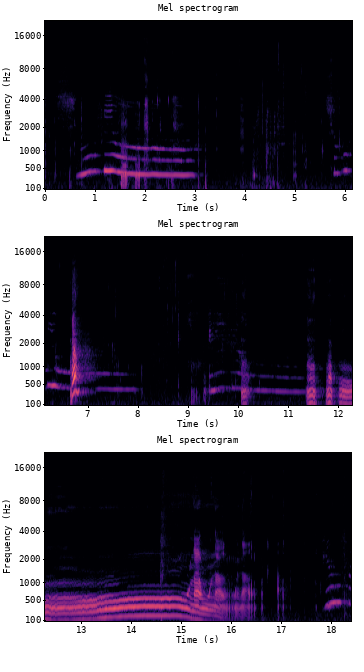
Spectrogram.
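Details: A five-year-old West Highland White Terrier howling for his best friends, with sustained tonal howls that slide downward, broken by short gaps, then a long wavering, rising-and-falling howl near the end.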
